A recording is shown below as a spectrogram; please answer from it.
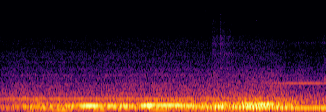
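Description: Steady low mechanical hum, engine-like, that swells slightly about two seconds in.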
